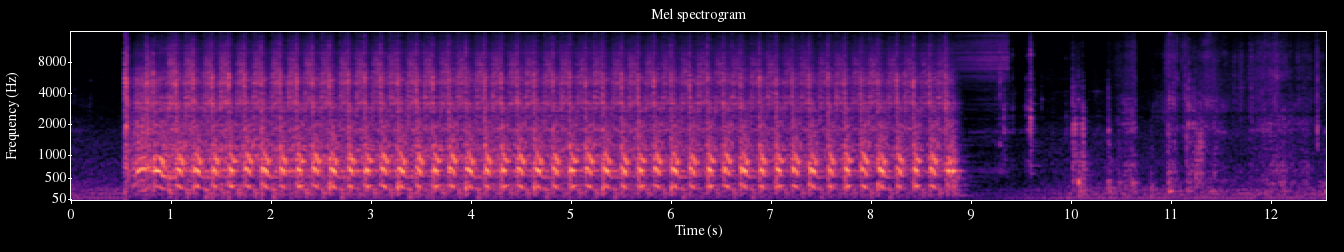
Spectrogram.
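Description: A swapped-in TDI diesel engine in a VW Camper cranks loudly and steadily with a fast rhythmic churn for about eight seconds, then cuts off abruptly, leaving scattered quieter clicks and clunks.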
